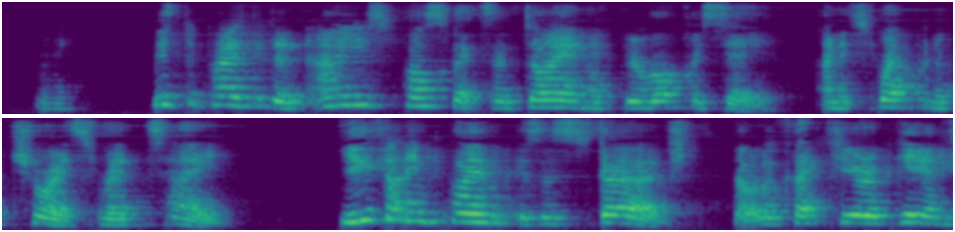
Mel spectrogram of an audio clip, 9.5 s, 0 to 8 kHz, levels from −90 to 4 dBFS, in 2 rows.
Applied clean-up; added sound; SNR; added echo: neural mask model DeepFilterNet 3.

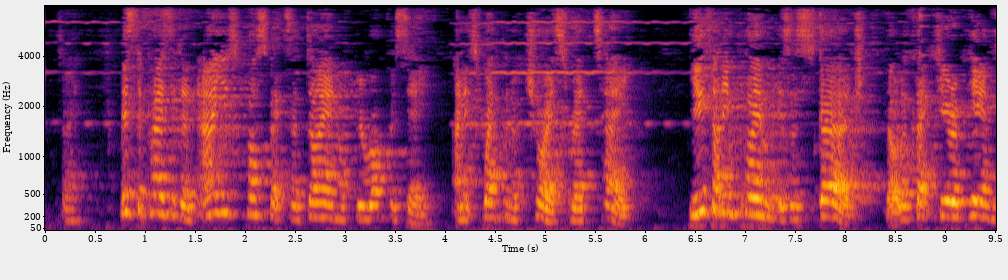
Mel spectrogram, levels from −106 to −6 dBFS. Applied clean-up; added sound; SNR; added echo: classical method WPE with log-MMSE.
